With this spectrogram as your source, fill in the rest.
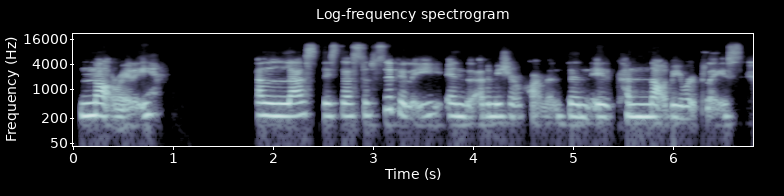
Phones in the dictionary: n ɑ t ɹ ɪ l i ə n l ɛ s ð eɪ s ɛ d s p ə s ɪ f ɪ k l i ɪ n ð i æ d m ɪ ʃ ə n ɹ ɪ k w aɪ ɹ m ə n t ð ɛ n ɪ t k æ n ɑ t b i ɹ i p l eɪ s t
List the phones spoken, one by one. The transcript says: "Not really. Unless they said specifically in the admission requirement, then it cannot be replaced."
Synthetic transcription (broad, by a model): n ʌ t ɹ ɪ l i ə n l ɛ s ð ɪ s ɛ s ə s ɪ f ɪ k l i ɪ n ð i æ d m ɪ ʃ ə n ɹ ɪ k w aɪ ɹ m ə n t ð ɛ n ɪ t k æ n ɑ t b i ɹ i p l eɪ s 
